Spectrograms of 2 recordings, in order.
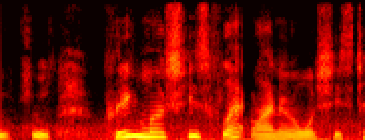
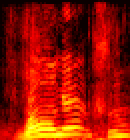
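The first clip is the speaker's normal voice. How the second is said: shrill, high, loud, pronouncing voice; 11 semitones higher, 6 dB louder than usual. Mid-rant, the speaker switches into a Judge Mathis voice. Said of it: "In my in my in my in my Judge Mathis voice".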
